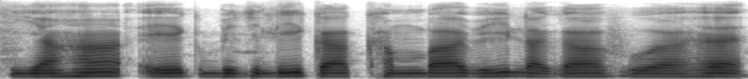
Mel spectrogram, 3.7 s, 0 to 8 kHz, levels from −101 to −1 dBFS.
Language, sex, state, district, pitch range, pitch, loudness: Hindi, male, Jharkhand, Ranchi, 115-120 Hz, 115 Hz, -17 LUFS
